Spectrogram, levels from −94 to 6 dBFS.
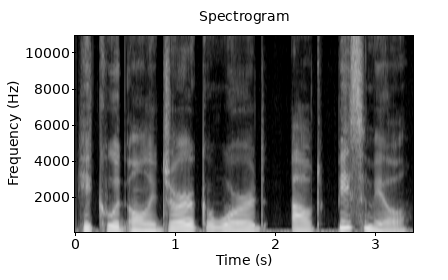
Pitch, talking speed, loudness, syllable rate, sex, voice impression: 215 Hz, 140 wpm, -15 LUFS, 3.7 syllables/s, female, feminine, adult-like, weak, soft, slightly halting, intellectual, calm, friendly, reassuring, elegant, kind, slightly modest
